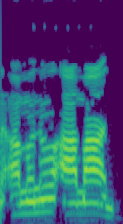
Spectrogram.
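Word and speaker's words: अमन-ओ-अमान: अमनो ईमान नहीं होता है, ईमान तो या से हो जाएगा आमान, आमान, अमनो आमान।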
